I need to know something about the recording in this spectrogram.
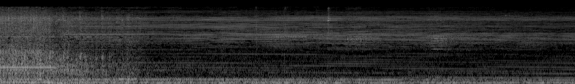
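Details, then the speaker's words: Mahindra XUV500 diesel: steady electric buzz over idle after start-up, continuing briefly even after switching off; traced to the EGR area. "इस जगह से आ रहा है ना आवाज यह पाइप निकाल के देखो एजीर का है ना"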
